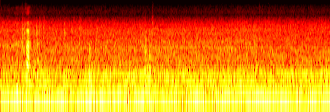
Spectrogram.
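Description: Car engine running steadily with tyre noise on a wet road, heard from inside the cabin: an even low hum under a constant hiss.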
